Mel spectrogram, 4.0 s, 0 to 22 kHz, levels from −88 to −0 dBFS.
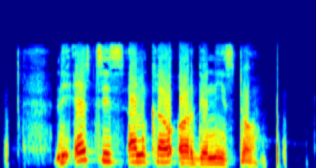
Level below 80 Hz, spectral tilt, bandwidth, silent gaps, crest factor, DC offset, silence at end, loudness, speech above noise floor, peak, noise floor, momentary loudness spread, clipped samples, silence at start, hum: -48 dBFS; -6 dB/octave; 7.6 kHz; none; 12 dB; under 0.1%; 0.5 s; -12 LUFS; 29 dB; 0 dBFS; -40 dBFS; 12 LU; under 0.1%; 0.05 s; none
